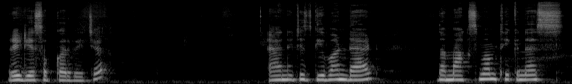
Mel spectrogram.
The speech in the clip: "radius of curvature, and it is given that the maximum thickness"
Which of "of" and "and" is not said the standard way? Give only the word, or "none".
of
